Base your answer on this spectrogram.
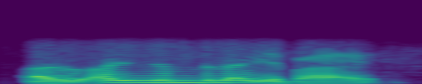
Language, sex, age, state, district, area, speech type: Manipuri, male, 18-30, Manipur, Kangpokpi, urban, conversation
